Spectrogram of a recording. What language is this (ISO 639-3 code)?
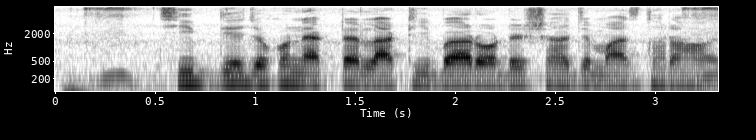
ben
